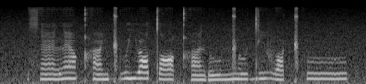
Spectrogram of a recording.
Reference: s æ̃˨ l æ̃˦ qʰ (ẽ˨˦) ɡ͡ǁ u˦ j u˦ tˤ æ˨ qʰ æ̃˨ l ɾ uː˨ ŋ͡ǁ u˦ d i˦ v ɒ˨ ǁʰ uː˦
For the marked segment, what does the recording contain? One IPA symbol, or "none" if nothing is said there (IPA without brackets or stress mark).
ẽ˨˦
